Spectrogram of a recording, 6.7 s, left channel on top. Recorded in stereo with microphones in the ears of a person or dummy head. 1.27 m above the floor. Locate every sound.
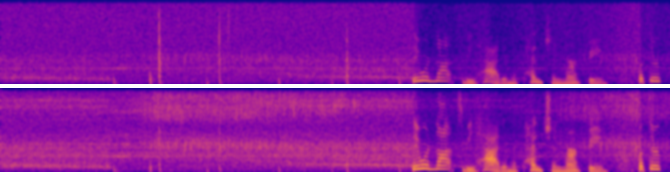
0.0 s running water: 85° right
1.1 s footsteps: 55° left (ahead or behind)
4.1 s a woman speaking: 60° right (ahead or behind)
